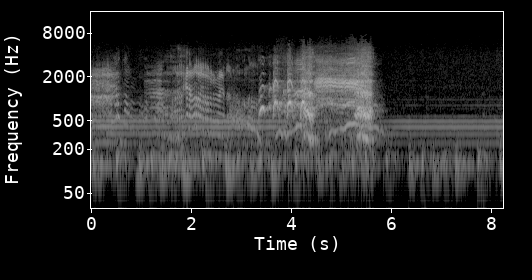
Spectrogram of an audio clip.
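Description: Cartoon monsters growling and roaring over held music chords; the roars break off about two thirds of the way through, leaving the quieter chord.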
